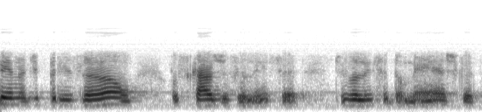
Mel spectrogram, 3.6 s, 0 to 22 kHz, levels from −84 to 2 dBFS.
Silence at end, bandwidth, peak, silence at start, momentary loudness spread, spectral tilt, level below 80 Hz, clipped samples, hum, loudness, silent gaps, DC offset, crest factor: 0.05 s; 4 kHz; -2 dBFS; 0 s; 12 LU; -7.5 dB/octave; -82 dBFS; under 0.1%; none; -18 LUFS; none; under 0.1%; 16 dB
